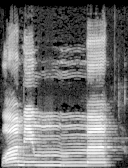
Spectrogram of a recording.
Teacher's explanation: di pembacaan wa mimma ada penekanan karena di situ ada gunnah dan penekanannya itu sebanyak 2 harakat.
